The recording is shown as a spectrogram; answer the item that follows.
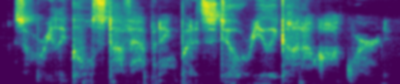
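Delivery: soft, hushed, breathy whisper. Commenting over a movie trailer as it plays, whispering.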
